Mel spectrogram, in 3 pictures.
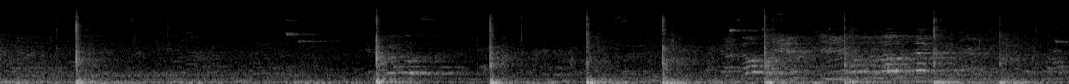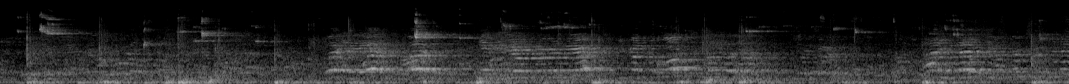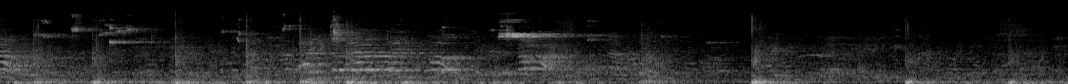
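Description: A basketball being dribbled on a hardwood gym floor, with repeated sharp bounces ringing in a large hall, and voices talking and calling throughout.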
